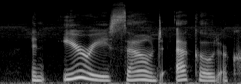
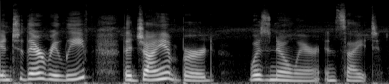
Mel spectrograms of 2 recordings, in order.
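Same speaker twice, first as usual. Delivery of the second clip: ordinary delivery, nothing marked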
